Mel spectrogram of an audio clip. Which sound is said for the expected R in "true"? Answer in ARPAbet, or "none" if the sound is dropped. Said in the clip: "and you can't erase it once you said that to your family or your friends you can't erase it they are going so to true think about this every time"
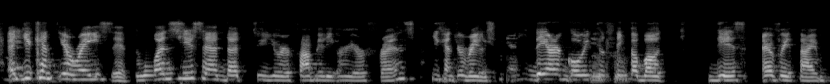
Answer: none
